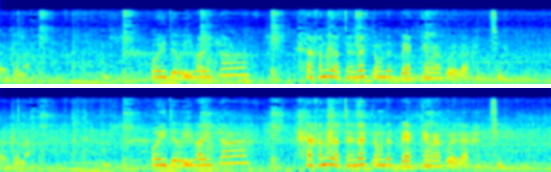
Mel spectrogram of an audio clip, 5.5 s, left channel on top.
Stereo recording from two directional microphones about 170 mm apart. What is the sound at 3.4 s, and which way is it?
Speech, 5° right (ahead or behind).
